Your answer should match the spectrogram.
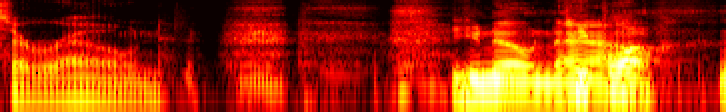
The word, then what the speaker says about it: Cerrone: it make it happen that's why I pronounced it wrong I know it's Cerone you know now it's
